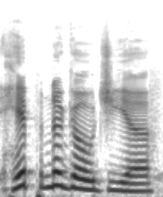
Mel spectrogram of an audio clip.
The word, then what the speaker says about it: Hypnagogia: And you pronounce it Hypnagogia.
